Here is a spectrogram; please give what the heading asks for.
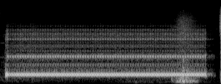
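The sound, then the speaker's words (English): A telephone line tone as a prank call is dialed: one long, steady, buzzy mid-pitched tone that holds evenly and then cuts off abruptly, with a brief soft noise just before it ends. “Okay, so let's dial.”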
